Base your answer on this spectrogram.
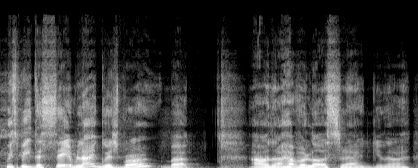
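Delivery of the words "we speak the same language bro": higher, insistent; retold exasperated reply. To curious Americans, higher and insistent. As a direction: insist it's the same language, higher. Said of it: "I'm like".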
